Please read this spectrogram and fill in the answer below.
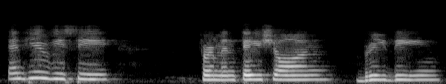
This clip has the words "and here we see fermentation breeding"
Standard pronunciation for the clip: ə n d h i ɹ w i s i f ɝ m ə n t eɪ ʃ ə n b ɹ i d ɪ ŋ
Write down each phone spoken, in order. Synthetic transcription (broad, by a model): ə n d h i ɹ w i s i f ɝ m ə n t eɪ ʃ ə n b ɹ i d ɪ ŋ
